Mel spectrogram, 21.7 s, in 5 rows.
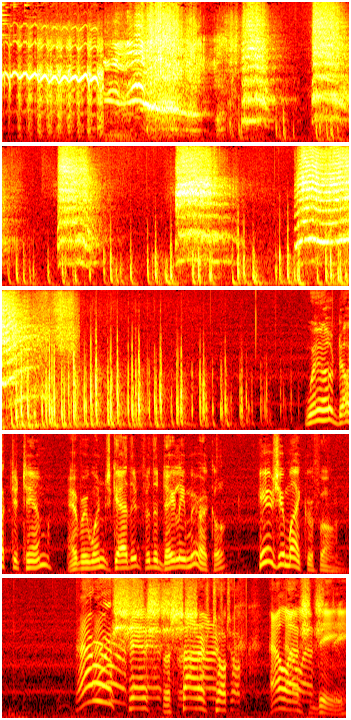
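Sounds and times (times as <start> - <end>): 
horses neighing: 0.0 - 9.7
speech: 12.6 - 17.3, 18.9 - 21.6.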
